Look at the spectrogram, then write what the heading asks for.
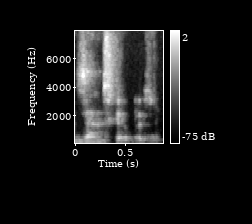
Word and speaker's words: Zenescope: And then everybody's like, now everybody's like Zenescope, or they don't know how to pronounce it, but Zenescope is essentially the name.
